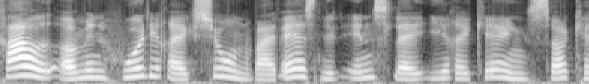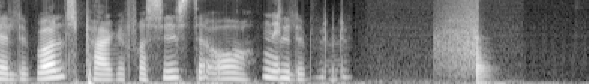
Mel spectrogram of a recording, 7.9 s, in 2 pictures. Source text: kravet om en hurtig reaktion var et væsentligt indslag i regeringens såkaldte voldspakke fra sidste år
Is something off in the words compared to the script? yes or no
yes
